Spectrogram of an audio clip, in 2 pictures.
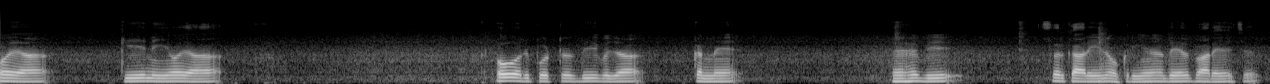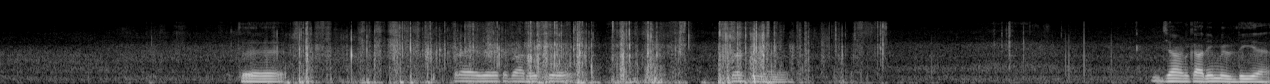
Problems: constant background noise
